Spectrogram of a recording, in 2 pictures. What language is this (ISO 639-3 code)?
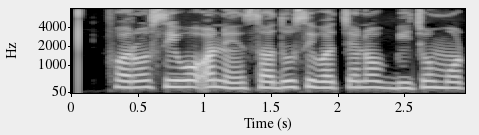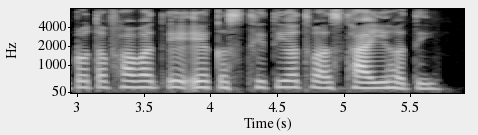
guj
